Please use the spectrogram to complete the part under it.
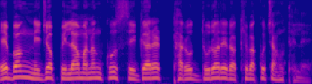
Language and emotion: Odia, neutral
